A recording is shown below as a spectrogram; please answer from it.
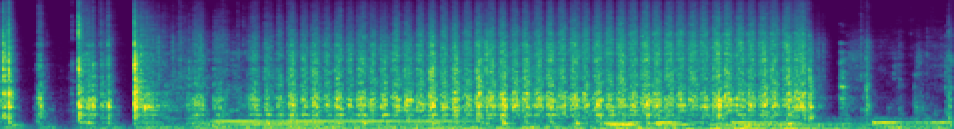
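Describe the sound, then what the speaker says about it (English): A sanding block rubs back and forth along the edge of a cut piece, making a steady, close scratchy rasp that runs for several seconds after a few short strokes, with low hum underneath. "Just take my sanding block and I just want to clean the edge up."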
